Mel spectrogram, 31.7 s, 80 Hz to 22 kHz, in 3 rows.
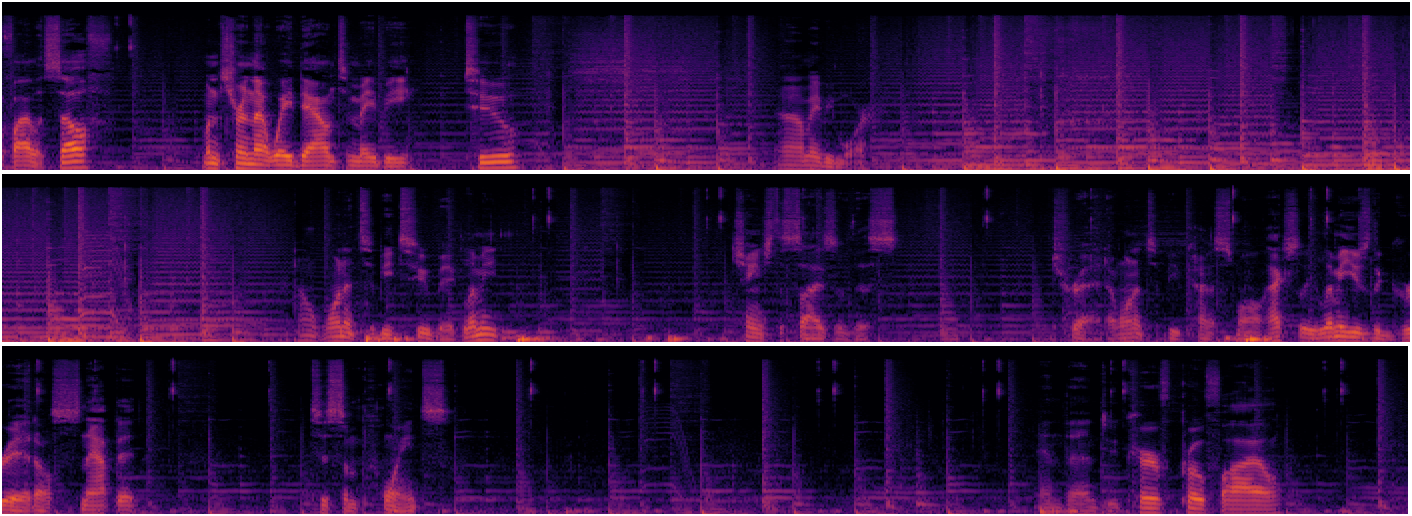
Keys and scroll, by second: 13.4 t, 15.6 t, 19.9 t, 25.4 t, 29.0 t.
